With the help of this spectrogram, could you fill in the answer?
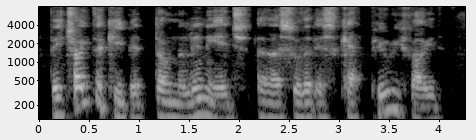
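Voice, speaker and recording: Soft-spoken and somewhat breathy, a man talks at a fairly slow pace in a medium pitch, with a dark, mellow tone and ordinary pitch variation. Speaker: meditation vlogger. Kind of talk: casual chat. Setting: live stream from bedroom at night.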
